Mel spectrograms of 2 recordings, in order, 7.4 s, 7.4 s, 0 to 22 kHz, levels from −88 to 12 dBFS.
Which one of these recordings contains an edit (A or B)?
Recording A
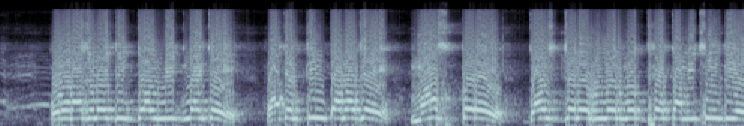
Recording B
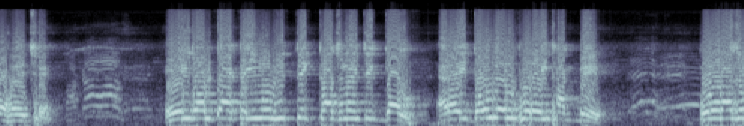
B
